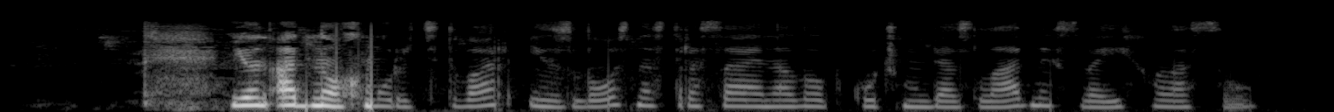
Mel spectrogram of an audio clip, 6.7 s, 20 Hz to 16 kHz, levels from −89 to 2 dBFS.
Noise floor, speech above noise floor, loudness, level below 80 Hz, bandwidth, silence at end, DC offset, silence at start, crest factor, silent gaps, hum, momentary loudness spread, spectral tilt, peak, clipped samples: -74 dBFS; 45 dB; -24 LUFS; -68 dBFS; 7.8 kHz; 1.15 s; under 0.1%; 0.85 s; 24 dB; none; none; 28 LU; -6 dB/octave; -8 dBFS; under 0.1%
